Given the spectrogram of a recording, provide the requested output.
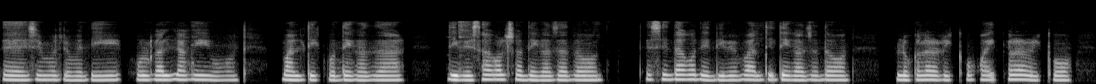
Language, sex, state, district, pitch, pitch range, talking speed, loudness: Chakma, female, Tripura, Unakoti, 205 Hz, 200-215 Hz, 165 wpm, -15 LUFS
